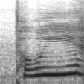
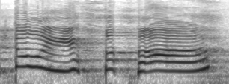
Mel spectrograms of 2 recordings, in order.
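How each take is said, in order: First: Said in the usual way. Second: Toei! laughed out with a rising pitch; Toei, burst out mid-laugh. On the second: Real, not acted. Repeating the odd word, laughing.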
